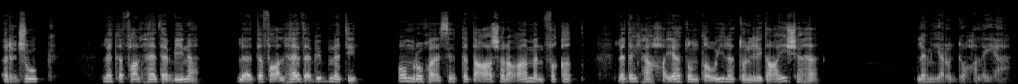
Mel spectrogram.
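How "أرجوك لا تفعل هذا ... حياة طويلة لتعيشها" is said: high, loud, distraught begging; a mother losing her composure; tearful pleading. A narrator's reading. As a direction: beg for your child's life, voice raised. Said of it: "بدأت تبكي وهي تفقد رباطة جأشها".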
